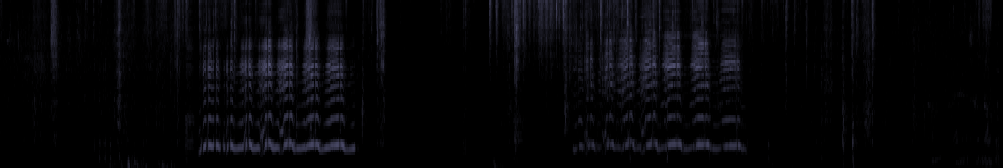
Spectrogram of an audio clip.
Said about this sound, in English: They haven't moved the laughing doves from the other cage. I thought they had, but they haven't. So this is Aylan and Surya first, and then we'll try and go over to the other wilder doves, because they're singing in the other cage now.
